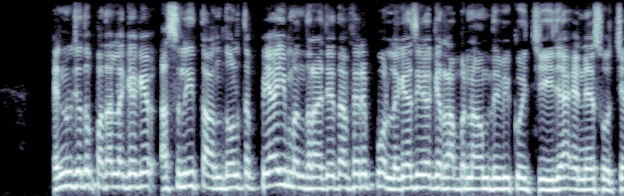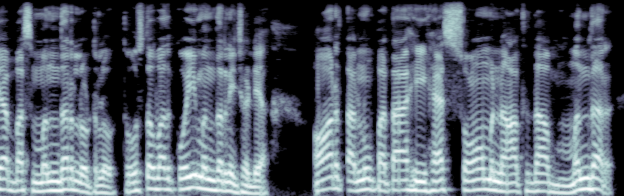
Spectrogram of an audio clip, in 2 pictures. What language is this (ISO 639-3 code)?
pan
